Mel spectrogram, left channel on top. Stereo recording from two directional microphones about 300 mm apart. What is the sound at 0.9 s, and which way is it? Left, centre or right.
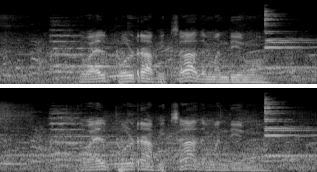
Speech, centre.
